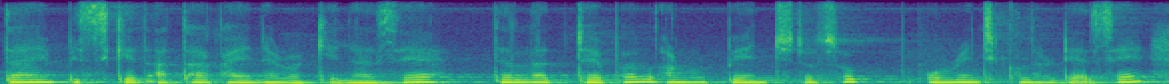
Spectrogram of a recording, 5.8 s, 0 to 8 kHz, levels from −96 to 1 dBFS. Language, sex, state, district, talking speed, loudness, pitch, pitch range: Nagamese, female, Nagaland, Dimapur, 165 wpm, -15 LUFS, 215 Hz, 210-230 Hz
